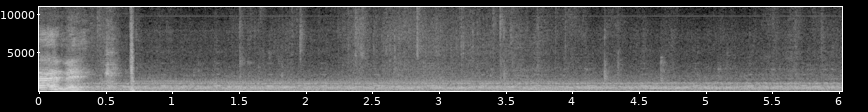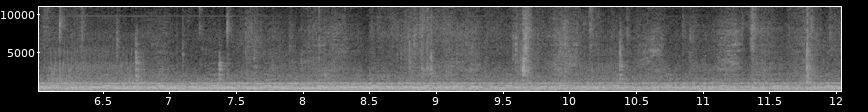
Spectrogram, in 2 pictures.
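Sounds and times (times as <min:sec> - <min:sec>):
drone of held tones: 0:00.0 - 0:12.0
faint clicks and rustles: 0:00.4 - 0:12.0.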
